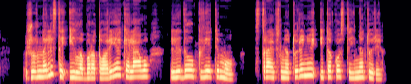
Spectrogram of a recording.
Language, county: Lithuanian, Utena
